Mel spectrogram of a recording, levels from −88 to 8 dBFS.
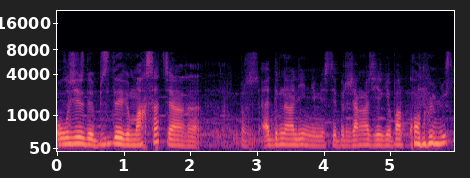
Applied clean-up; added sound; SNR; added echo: none; none; none; none.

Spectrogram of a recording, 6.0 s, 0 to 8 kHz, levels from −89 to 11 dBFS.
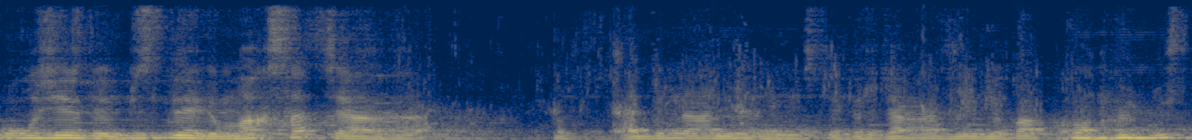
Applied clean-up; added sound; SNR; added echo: neural separator model SepFormer DNS4.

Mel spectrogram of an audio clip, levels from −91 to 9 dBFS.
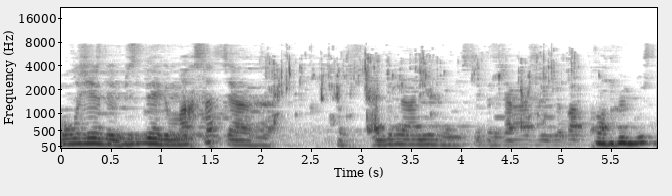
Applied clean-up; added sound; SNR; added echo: classical method WPE with log-MMSE.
